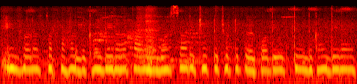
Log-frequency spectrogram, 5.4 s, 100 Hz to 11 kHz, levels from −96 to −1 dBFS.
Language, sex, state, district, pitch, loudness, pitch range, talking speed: Hindi, female, Bihar, Vaishali, 235 Hz, -41 LUFS, 225-240 Hz, 190 wpm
